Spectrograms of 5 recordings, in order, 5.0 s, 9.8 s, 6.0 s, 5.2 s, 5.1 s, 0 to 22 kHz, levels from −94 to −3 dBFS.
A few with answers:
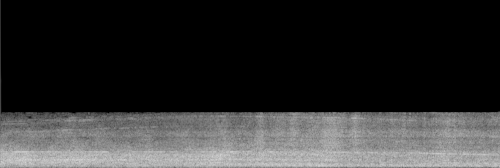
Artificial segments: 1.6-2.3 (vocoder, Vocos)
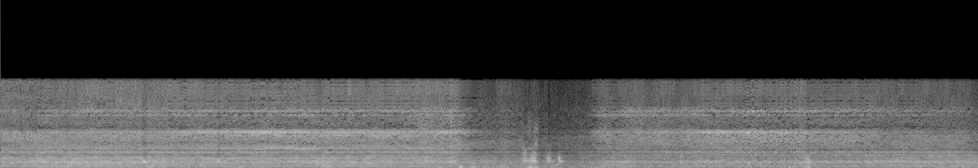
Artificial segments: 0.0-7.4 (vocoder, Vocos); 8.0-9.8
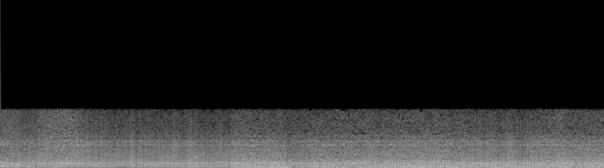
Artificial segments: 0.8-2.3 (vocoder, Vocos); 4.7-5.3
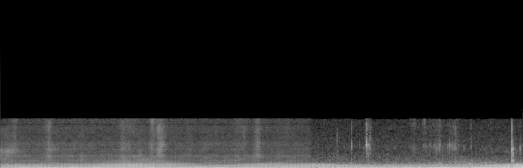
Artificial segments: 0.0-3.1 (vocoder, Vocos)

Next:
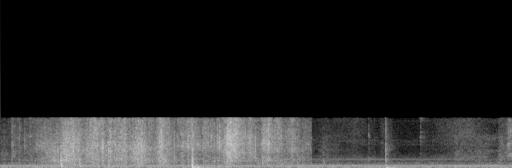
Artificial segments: 0.0-1.0 (vocoder, Vocos); 1.5-3.7

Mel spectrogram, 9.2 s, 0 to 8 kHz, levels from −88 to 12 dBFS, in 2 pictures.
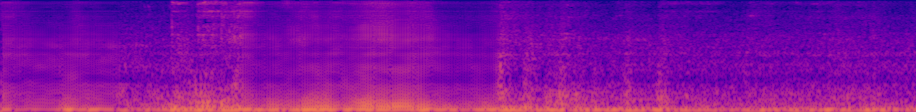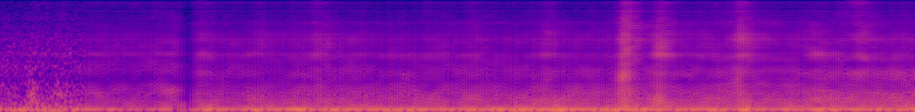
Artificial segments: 0.0-0.6 (vocoder, Vocos); 1.2-2.5; 5.0-9.2

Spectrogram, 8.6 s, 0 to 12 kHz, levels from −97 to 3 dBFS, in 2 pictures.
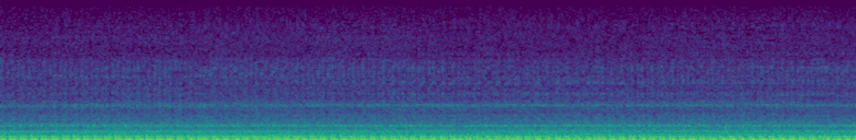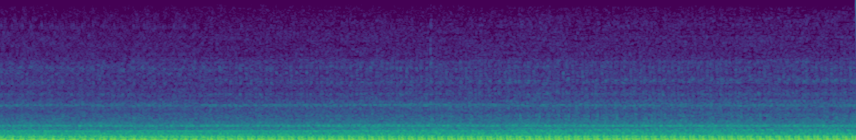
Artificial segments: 1.0-1.5 (vocoder, Vocos); 2.3-3.0; 4.1-5.3

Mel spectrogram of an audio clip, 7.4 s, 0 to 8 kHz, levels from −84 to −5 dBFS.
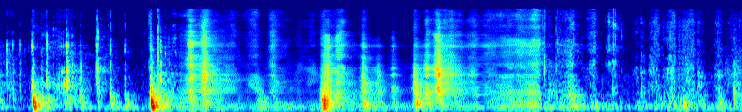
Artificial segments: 1.8-5.4 (vocoder, Vocos)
